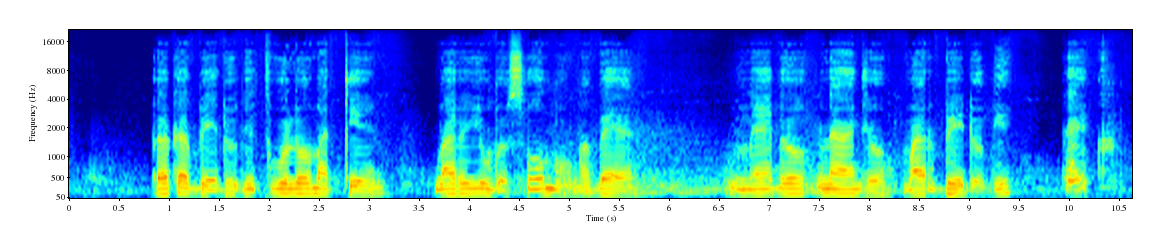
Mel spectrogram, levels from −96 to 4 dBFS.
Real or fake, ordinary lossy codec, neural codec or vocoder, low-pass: fake; none; codec, 44.1 kHz, 1.7 kbps, Pupu-Codec; none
